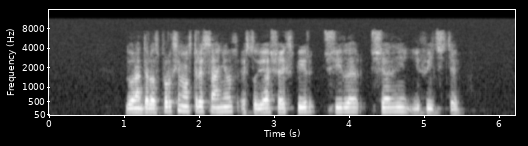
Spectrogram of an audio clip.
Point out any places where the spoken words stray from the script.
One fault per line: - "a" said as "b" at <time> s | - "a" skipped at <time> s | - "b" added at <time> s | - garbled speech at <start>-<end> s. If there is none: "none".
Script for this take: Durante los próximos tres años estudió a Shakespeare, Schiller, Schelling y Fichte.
none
